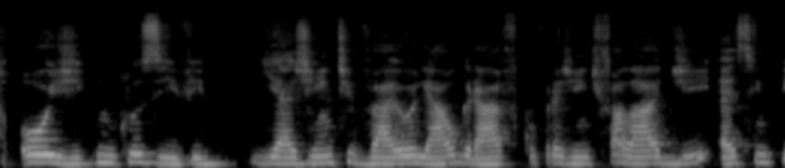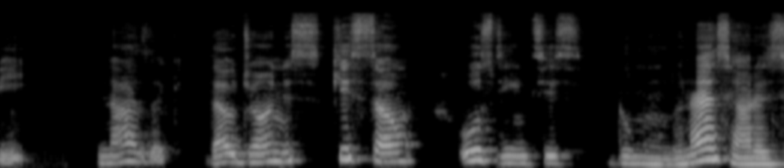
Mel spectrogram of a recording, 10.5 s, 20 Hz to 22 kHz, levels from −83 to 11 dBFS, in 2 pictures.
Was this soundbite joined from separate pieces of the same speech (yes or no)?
yes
